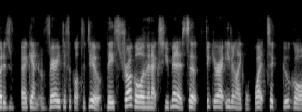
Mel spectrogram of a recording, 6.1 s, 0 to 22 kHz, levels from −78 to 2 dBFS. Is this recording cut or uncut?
cut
